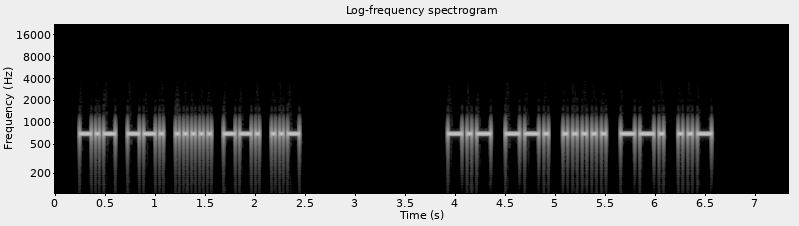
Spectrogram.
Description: Morse code, heard as a keyed tone, about 33 wpm, 700 Hz. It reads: KG5GU KG5GU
